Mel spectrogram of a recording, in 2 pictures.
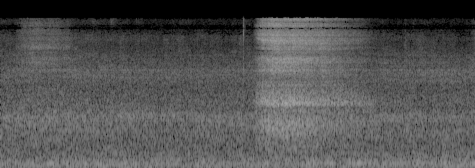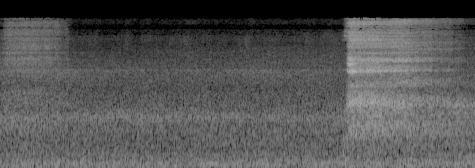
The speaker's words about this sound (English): And I'm outside, so once I close my eyes, I don't know what's happening. Just breathing and centering.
